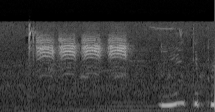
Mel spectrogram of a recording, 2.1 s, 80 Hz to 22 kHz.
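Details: A noisy Black-capped Chickadee near a gray fox pup on November 9, 2009 gives a string of four harsh, buzzy dee notes, then a person speaks.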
